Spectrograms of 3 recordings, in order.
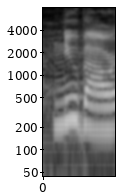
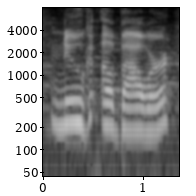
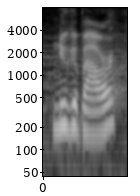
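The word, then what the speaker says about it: Neugebauer: for my former pronunciation it is not new Bauer it is noog a Bauer nougabauer and uh we will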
